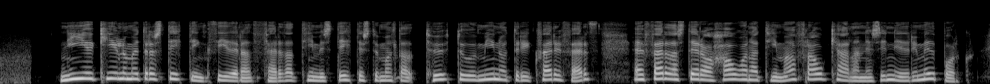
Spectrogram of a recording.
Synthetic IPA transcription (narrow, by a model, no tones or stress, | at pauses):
niːjʏcʰiːlɔmɛːt̪ɾḁst̪ɪht̪iŋkθiːðɪɾaðfɛɾðat̪ʰiːmɪst̪ɪht̪ɪst̪ʏmal̥t̪aðt̪ʰʏht̪ʏɣʏmiːnut̪ɪɾikʰvɛrːɪfɛɾðɛðfɛɾðast̪ɛɾawhaːwanːat̪ʰiːmafɾaːwcʰaːlanɛsɪnːɪːðʏɾimɪðpɔɾk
